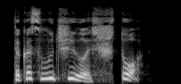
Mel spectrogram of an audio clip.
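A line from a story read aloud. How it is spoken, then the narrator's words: Abrupt topic change. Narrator (Russian): добавил, резко сменив тему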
